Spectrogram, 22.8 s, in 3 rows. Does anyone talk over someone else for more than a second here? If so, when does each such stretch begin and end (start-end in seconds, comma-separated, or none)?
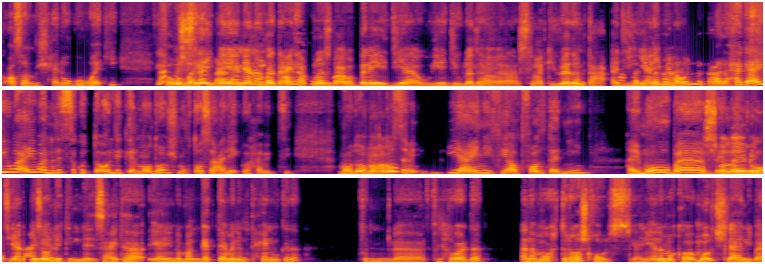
1.6-3.3, 14.6-15.8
